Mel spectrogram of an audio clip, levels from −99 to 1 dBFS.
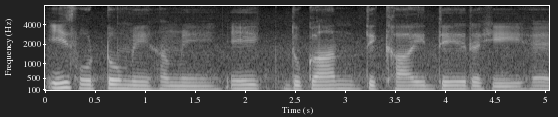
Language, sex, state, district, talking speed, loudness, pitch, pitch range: Hindi, male, Uttar Pradesh, Budaun, 105 wpm, -29 LUFS, 130 Hz, 125-140 Hz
